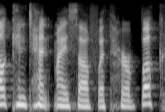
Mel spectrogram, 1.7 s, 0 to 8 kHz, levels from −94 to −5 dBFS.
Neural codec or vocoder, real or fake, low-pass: none; real; 7.2 kHz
